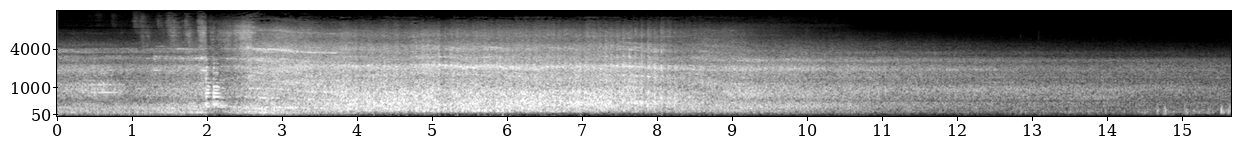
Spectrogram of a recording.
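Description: MBTA commuter rail train, a locomotive hauling bilevel coaches, passing close at speed: it builds up, the locomotive goes by with sharp wheel clicks about two seconds in, the coaches rush past loudly for several seconds, and the sound then fades steadily as the train recedes.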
